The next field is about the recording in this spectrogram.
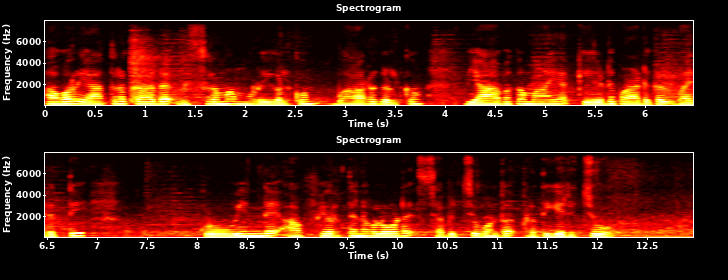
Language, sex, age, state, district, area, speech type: Malayalam, female, 45-60, Kerala, Idukki, rural, read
